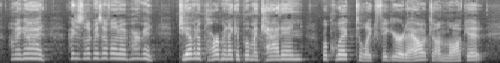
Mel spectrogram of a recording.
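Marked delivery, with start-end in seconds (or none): 0.1-4.8 high, rushed, frantic, freaked-out panicked babble. Retelling being locked out and asking a passerby for help, retelling freaking out. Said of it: "I'm freaking out".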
